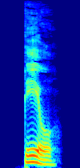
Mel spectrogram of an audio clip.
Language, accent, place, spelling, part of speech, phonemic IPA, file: German, Germany, Berlin, Deo, noun, /ˈdeː.o/, De-Deo.ogg
- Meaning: clipping of Deodorant (“deodorant”)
